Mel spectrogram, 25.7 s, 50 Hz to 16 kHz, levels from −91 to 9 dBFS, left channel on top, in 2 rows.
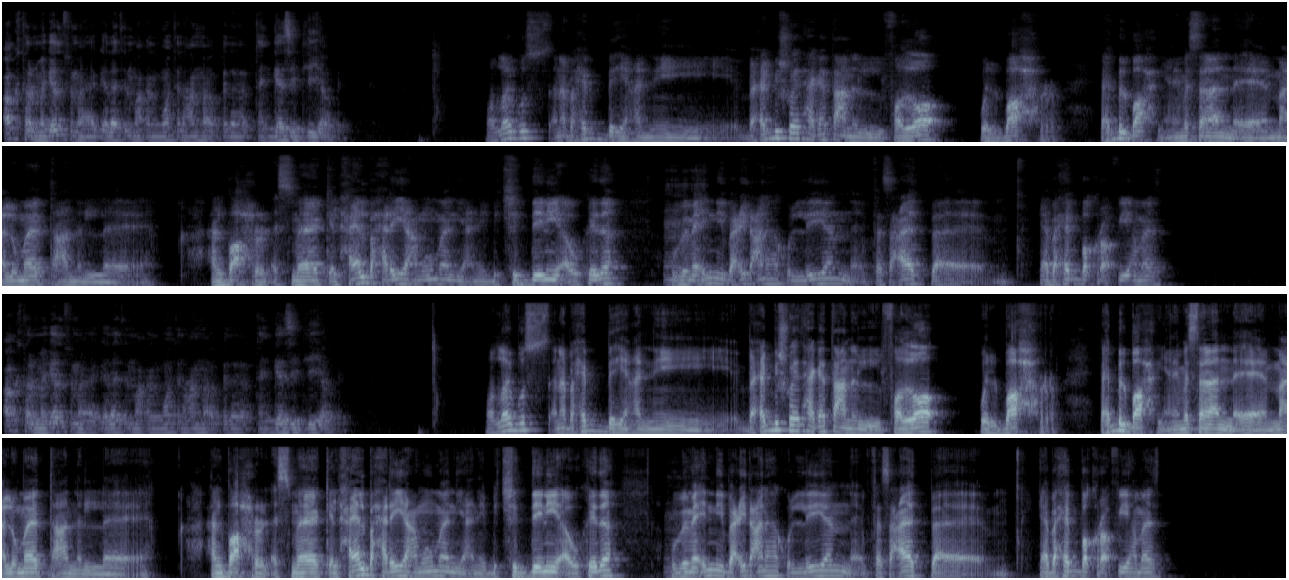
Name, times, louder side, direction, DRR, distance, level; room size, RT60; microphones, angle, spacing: voice 1, 0.0-3.3 19.5-19.9, left 2 dB, 70° left, 1.0 m, -45 dB
voice 2, 4.8-9.4 9.8-10.5 11.0-14.3 14.7-19.0 19.5-22.9 23.2-24.4, right 6 dB, 70° right, 0.3 m, -33 dB
4.9 x 3.7 x 2.3 m
head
